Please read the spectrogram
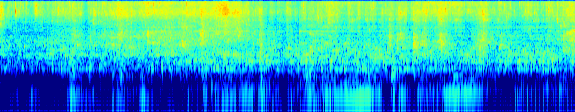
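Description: Faint trickling water from a home aquarium, barely above room tone.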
